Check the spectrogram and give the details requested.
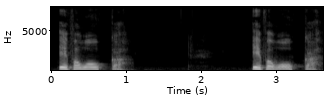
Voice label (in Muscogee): "efv wohkv", Muscogee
